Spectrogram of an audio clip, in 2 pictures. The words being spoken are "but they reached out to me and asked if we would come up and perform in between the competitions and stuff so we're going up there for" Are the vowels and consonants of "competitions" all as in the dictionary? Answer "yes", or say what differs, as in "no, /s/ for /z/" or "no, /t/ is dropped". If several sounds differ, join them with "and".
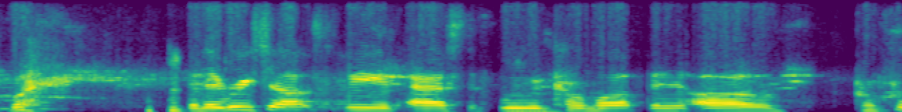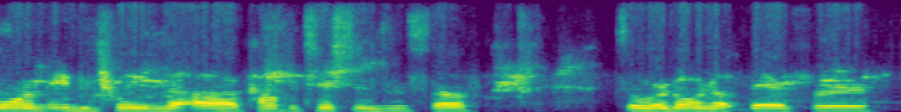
yes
